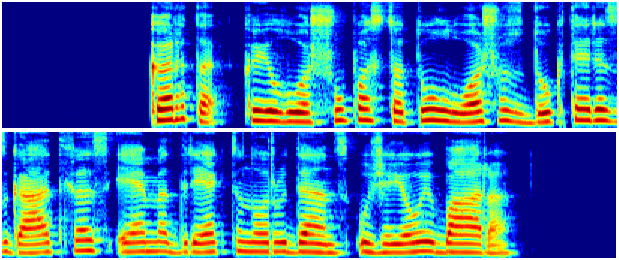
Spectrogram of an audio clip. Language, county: Lithuanian, Vilnius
